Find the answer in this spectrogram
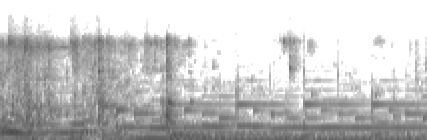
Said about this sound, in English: And when you're brushing your teeth, don't go like this. Because usually you put your toothpaste on and then you run it under the tap and then you just take it out, but you don't turn the water off. That would be wasting the water.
